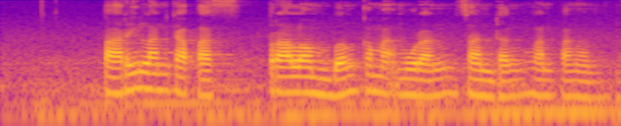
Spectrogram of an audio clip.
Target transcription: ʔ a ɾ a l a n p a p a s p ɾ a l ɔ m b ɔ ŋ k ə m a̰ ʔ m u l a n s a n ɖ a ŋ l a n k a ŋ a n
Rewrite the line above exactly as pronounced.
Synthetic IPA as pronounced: p a ɾ i l a n k a p a s p ɾ a l ɔ m b ɔ ŋ k ə m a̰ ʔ m u ɾ a n s a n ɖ a ŋ l a n p a ŋ a n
